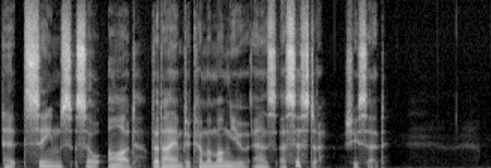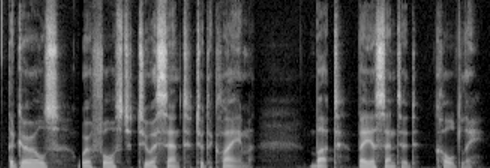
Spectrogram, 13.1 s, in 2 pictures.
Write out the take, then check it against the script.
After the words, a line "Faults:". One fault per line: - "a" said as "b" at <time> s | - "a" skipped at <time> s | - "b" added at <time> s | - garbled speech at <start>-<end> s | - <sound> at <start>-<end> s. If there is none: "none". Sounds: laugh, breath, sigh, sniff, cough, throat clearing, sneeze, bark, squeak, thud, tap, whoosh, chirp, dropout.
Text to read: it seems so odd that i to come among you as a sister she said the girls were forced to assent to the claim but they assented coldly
it seems so odd that i am to come among you as a sister she said the girls were forced to assent to the claim but they assented coldly
Faults:
- "am" added at 2.3 s
- dropout at 7.6-7.7 s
